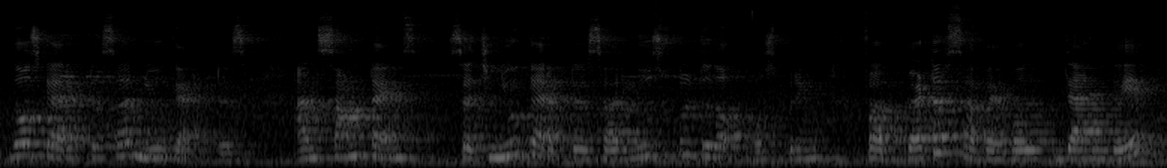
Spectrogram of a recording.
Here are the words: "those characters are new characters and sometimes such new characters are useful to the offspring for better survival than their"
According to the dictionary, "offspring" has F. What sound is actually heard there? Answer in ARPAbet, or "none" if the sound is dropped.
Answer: none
